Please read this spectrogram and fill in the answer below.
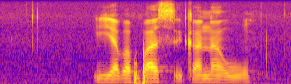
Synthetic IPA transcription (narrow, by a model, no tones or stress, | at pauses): ijaβaɸasḭkʼanau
